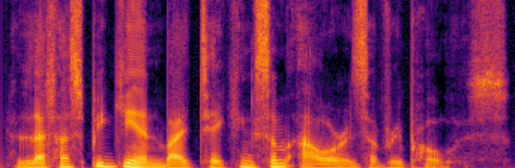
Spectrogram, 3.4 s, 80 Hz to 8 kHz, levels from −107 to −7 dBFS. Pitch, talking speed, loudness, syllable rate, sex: 110 Hz, 155 wpm, -20 LUFS, 4.1 syllables/s, male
